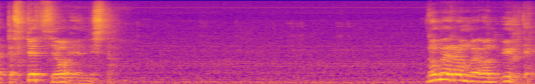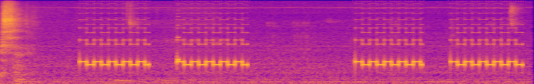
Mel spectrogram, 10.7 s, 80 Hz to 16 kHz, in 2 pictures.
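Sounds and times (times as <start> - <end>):
speech: 0.2 - 1.3, 4.3 - 5.8
telephone ringing with a loud warbling electronic tone: 6.2 - 7.9, 8.9 - 10.6.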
